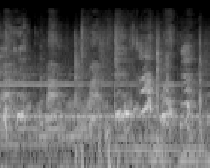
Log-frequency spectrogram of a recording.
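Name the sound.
dogs barking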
